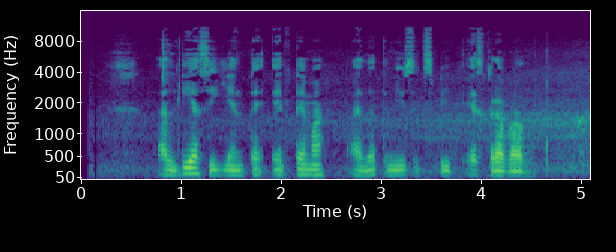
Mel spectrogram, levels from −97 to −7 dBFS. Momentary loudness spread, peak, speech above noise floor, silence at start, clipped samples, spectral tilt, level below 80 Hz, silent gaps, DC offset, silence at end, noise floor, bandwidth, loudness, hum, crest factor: 18 LU; -10 dBFS; 23 dB; 0.35 s; under 0.1%; -5.5 dB/octave; -62 dBFS; none; under 0.1%; 0 s; -54 dBFS; 11.5 kHz; -32 LUFS; none; 22 dB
